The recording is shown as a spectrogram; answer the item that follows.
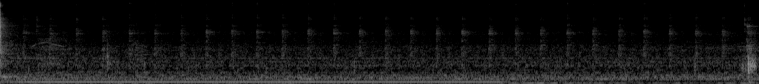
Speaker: So if we throw that back, you can kind of hear there's a clockwork timer and they're on a pendulum that moves back and forth, and you adjust the weight to more time or less time.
